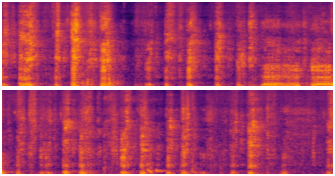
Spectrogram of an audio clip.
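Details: Dog begging to play, vocalizing in low, rough growly bursts: quick choppy grumbles at first, then a longer drawn-out moan in the middle, followed by more short pulses.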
